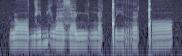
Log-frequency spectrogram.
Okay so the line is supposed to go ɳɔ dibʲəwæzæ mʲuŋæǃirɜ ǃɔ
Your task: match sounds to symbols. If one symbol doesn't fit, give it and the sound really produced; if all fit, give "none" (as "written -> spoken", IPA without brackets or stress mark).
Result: none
